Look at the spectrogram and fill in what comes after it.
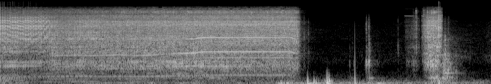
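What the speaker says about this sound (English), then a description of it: "I'm going to pull the 4 screws out of the air screen" A power drill runs steadily for about three seconds, then stops, followed by a few light clicks and clanks of screws and parts from the air screen of a Scag Cheetah mower with a Briggs & Stratton V-twin engine.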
